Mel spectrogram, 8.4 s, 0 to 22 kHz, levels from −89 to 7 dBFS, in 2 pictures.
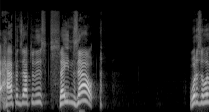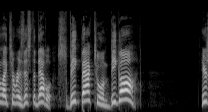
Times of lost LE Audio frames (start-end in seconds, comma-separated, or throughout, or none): none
